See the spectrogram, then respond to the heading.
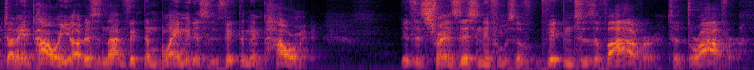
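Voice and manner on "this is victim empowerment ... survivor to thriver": normal talking voice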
